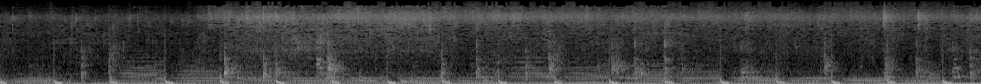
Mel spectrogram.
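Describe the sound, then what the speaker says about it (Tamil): Tomatoes sautéing in a pan with salt and turmeric for Kerala kadala curry, a steady close sizzle broken by regular rhythmic stirring scrapes throughout, no voices. "இப்போ தக்காளி நல்லா வதங்கிடுச்சுங்க."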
